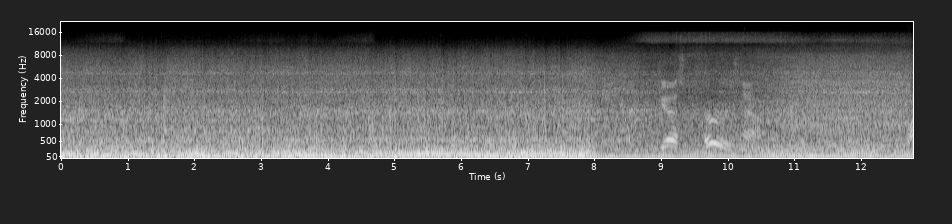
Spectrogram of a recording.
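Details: Mercury Bobcat Villager, after the exhaust leak was sealed with a pipe plug: low, steady idle with a soft, even rumble and no exhaust puffing or ticking. Healthy, quieter idle.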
